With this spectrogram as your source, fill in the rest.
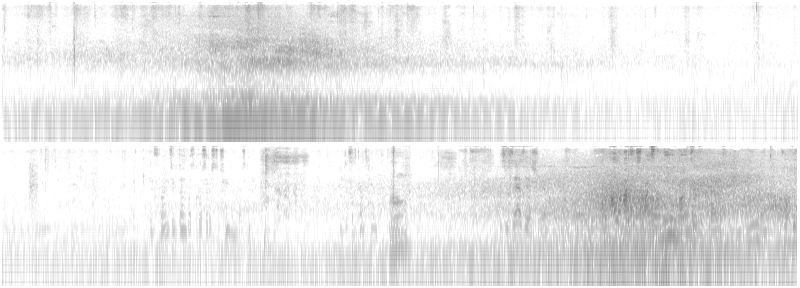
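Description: A puppy sniffs in the grass.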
